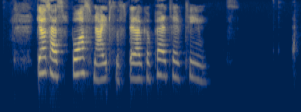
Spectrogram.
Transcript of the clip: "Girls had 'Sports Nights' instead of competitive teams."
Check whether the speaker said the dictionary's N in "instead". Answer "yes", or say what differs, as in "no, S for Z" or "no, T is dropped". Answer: no, N is dropped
